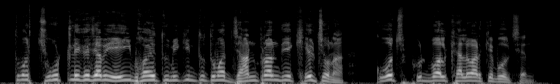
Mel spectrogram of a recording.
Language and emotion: Bengali, fearful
